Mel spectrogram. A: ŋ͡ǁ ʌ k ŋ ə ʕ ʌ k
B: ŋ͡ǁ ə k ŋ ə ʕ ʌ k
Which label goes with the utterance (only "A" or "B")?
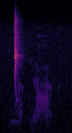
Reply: A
